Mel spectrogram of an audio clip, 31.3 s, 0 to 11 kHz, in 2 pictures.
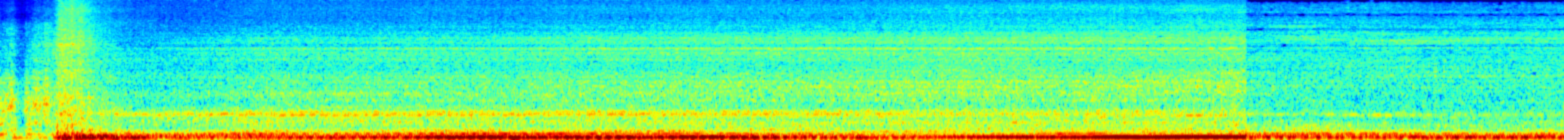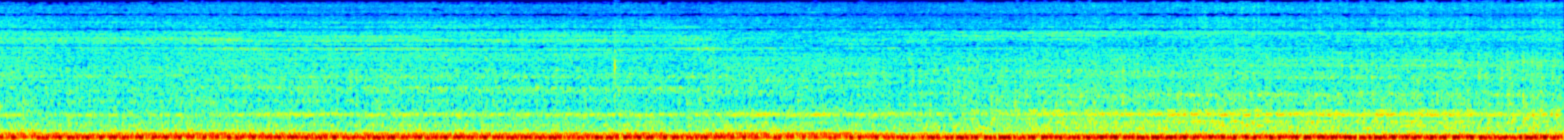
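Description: A Chevrolet small-block V8 with tuned port injection in a 1987 Camaro Z28 starts right at the beginning and runs at a fast idle. About twelve seconds in it drops suddenly to a lower, steady idle. It is running with the alternator belt removed, after the alternator pulley was found slipping and red hot, and with the ignition timing only roughly set.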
